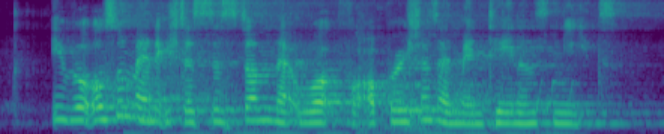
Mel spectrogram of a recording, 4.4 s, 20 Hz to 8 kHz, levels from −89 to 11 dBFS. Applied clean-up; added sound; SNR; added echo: none; Sink (filling or washing); 19 dB; reverberation time 2.8 s.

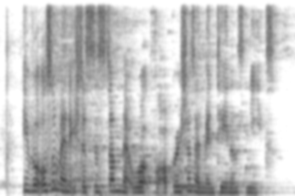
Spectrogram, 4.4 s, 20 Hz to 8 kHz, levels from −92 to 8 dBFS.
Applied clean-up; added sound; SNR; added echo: classical method WPE with log-MMSE.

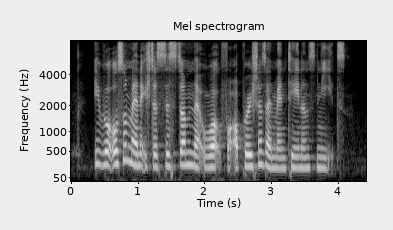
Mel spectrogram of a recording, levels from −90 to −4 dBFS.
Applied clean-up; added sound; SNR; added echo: none; none; none; none.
